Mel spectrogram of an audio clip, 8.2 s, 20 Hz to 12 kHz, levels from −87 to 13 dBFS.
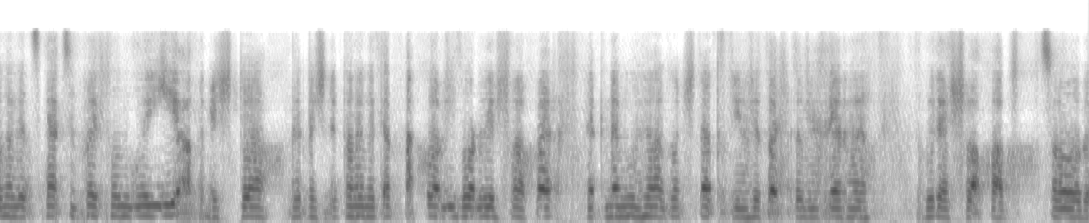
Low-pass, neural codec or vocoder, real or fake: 7.2 kHz; codec, 16 kHz, 0.5 kbps, FreqCodec, smaller model; fake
